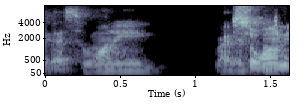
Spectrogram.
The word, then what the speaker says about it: Sewanee: Graduated New School University's MFA program and was a Tennessee Williams Scholar at the, how do you say that, Sewanee Writers Fund. Sewanee, that's it.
